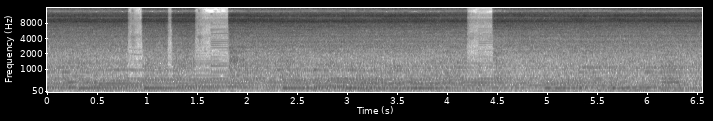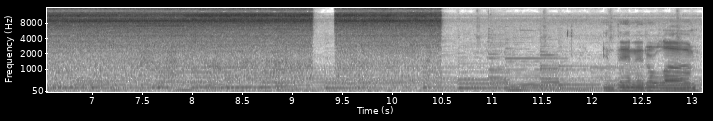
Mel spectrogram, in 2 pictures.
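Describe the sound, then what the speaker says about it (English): Steady airbrush spray hissing almost continuously as a light coat of blue paint goes onto a carved wooden mallard duck, broken by a few brief pauses, with low talk or background sound running underneath. "I'm just going to spray this light coat of blue on here first"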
